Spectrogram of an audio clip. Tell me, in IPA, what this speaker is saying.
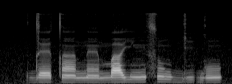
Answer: dɛ˨tã˨nɛ̃˨ ma˧jĩ˧sũ˦ ɡ͡bi˧ɡũ˧

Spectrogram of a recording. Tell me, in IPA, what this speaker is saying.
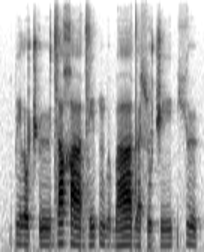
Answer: pilot͡ʃʼʉːd͡za χaːd͡zip mbɵbaːdɐ ɬut͡ʃi | çʉ

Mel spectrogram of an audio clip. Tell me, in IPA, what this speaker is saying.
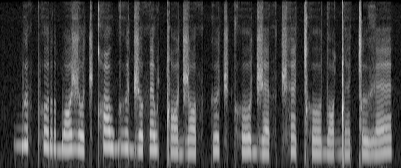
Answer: bɯ˦θ pʰo˦˨rbɔ˧˩˧ʒo˧˩˧t͡ʃ qʰo˦wɡʱɯ˦ d͡ʒo˦θɛ˦w ǃɔ˨˩d͡ʒɔ˨˩θ kɯ˨˩t͡ʃ kʰo˨˦d͡ʒɛ˨˩θ t͡ʃʰɛ˦ǀʰo˨˦ dɔ˧˩˧ɡ͡ǃɛ˦˨ǀɯ˨˩ ɣɛ˨˦

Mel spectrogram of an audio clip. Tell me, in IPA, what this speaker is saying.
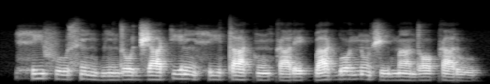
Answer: hi˦fu˧sĩ˧ ɡ͡bĩ˨do˧d͡ʒa˧ ki˦ɾĩ˦˨hi˧ta˧ kũ˨ka˨ɾe˨ ɡ͡ba˨˦ɡ͡bo˦ nũ˦˨ʃi˨ mã˧dɔ˧ka˧ɾu˨

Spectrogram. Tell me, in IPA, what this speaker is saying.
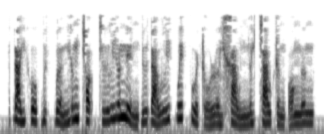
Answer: ɗa˨˩˦j ʔo˨˩ɓɨ˨˩t̚ɓəː˨˩˨n jə˧ŋcɔ˨˩t̚cɨ˨˩˦li˧˥ə̯ ne˨˩˨ŋ ɗɨ˧ɗa˨˩˦wli˦˥t̚ we˦˥t̚ʔu˨˩ə̯ʈo˨˩˨ɹə˨˩˦j xa˨˩w ɲə˧jca˧wʈə˨˩ŋʔɔ˧ ŋə˧ŋ

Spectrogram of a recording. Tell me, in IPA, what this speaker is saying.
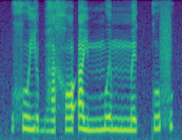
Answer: xujʏbʱa xɔʔajmːuɪ̯ mːekːuf

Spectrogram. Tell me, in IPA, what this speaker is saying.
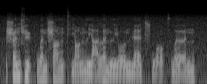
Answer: ʂə˥nɕy˥˩pʰwə˧˥nʂɑ˧˥ŋ t̪ʰjɑ˧˥ŋljä̰˨˩ lə˥˩n ljo˧˥ʊ̯n̪ɥɛ˧˥t͡sʰwɔ˧˥ kʰwə̰˨˩˦n

